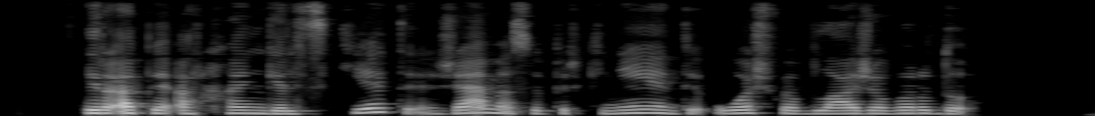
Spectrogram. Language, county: Lithuanian, Utena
